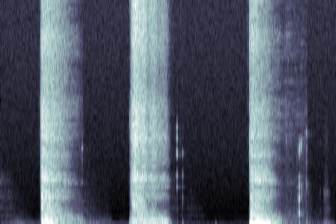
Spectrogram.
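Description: A person imitates their own heavy breathing while asleep: three loud, breathy, drawn-out exhalations, each about half a second long, separated by short pauses, with no talk.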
